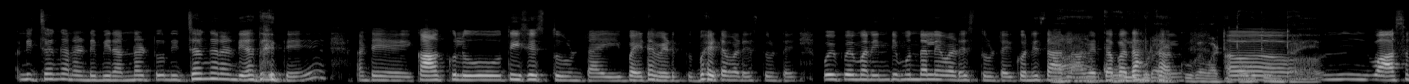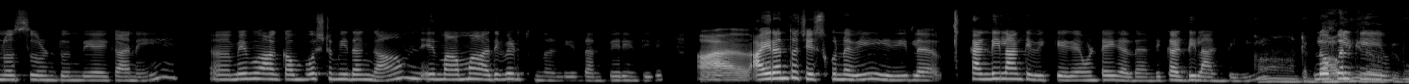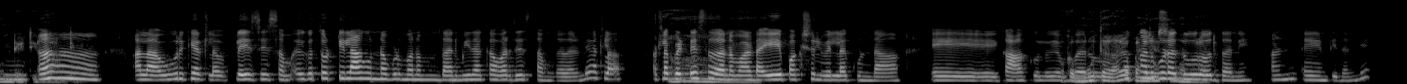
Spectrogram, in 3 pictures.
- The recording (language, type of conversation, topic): Telugu, podcast, ఇంట్లో కంపోస్ట్ చేయడం ఎలా మొదలు పెట్టాలి?
- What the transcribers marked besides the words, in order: laughing while speaking: "అదైతే"; in English: "కంపోస్ట్"; in English: "ఐరన్‍తో"; lip smack; in English: "ప్లేస్"; in English: "కవర్"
